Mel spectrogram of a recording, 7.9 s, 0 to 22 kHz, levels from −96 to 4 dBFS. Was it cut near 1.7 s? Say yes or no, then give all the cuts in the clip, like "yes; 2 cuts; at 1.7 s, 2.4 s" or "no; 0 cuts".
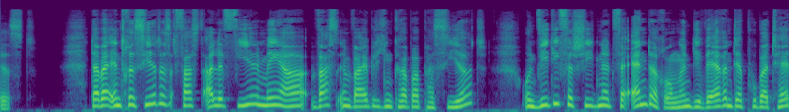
yes; 1 cut; at 1.7 s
